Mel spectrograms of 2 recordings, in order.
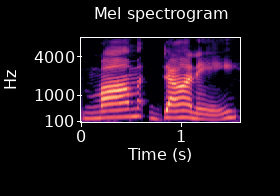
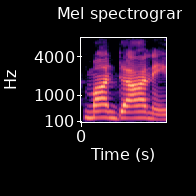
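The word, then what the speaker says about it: Mamdani: It's the M after the A. So, it's M Dani, not Mandani, which I've been saying.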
